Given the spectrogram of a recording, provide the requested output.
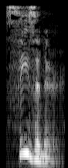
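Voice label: "seasoner", British English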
